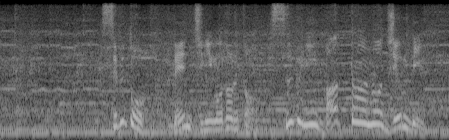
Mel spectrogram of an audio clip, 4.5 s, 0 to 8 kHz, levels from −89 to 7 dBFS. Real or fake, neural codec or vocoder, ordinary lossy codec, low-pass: fake; codec, 16 kHz, 6 kbps, DAC; none; 7.2 kHz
